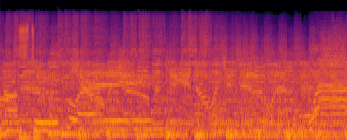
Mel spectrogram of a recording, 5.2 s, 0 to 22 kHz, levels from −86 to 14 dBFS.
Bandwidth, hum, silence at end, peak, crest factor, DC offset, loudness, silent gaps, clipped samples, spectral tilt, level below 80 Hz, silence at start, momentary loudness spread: 16.5 kHz; none; 0 s; -2 dBFS; 12 dB; 0.6%; -12 LUFS; none; under 0.1%; -4 dB/octave; -26 dBFS; 0 s; 3 LU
